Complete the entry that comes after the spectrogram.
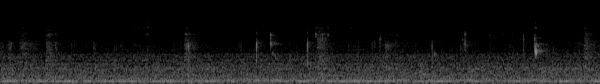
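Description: Mouth sounds of a person chewing a spoonful of black lumpfish caviar: small scattered wet clicks and smacks over a steady low hum.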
